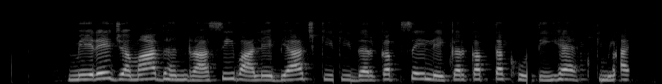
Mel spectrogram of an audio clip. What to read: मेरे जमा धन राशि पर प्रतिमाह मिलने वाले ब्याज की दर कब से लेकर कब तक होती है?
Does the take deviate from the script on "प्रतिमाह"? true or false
true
